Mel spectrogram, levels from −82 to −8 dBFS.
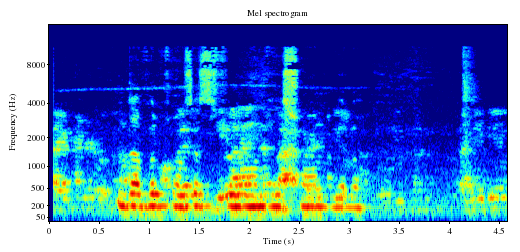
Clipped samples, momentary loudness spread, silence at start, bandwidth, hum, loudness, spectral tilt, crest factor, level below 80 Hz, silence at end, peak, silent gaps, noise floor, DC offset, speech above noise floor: under 0.1%; 19 LU; 0.05 s; 11.5 kHz; none; -20 LUFS; -6.5 dB/octave; 18 dB; -50 dBFS; 0 s; -4 dBFS; none; -46 dBFS; under 0.1%; 26 dB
